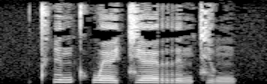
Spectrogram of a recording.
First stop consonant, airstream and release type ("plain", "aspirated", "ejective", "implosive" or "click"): aspirated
